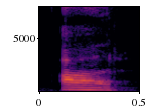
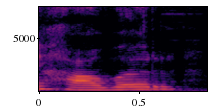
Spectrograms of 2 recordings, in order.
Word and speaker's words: hour: बाईं तरफ लिखा हुआ है HOUR, आर। शुरू तो H से हो रहा है पर इसको हम लोग R बोलेंगे। कोई भी HOUR, कुछ लोग हार बोलते हैं पर ये हावर, हार, ये सब नहीं।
